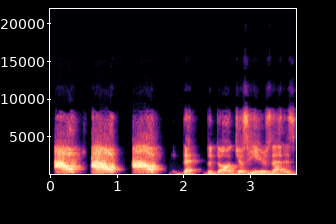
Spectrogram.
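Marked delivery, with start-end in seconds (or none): 0.1-1.7 high, loud barked out command; yelling the release command in a frenzy; retold shouted command. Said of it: "he goes".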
